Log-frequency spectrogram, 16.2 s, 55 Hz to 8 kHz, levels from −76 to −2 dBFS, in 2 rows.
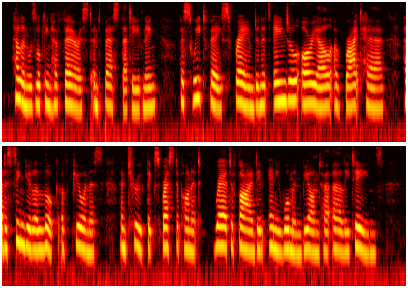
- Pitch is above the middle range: Yes, high, 205 Hz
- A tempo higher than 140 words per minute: Yes, average, 150 wpm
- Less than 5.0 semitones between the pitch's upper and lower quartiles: Yes, narrow, 2.5 semitones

